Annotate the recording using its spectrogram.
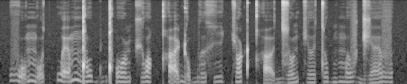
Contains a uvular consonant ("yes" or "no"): yes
